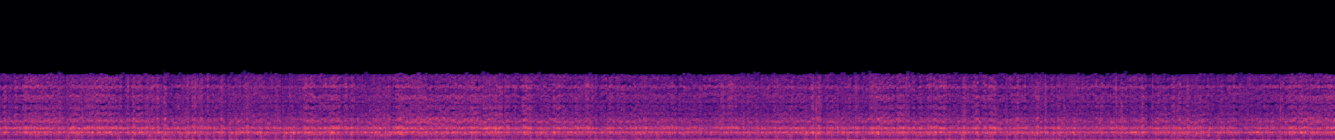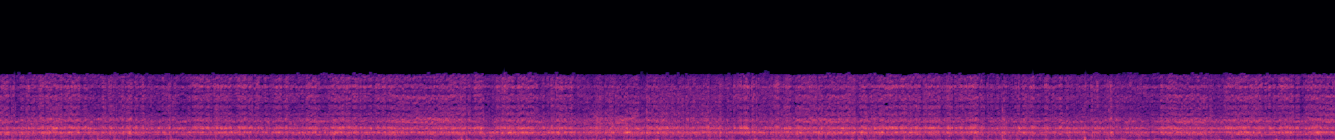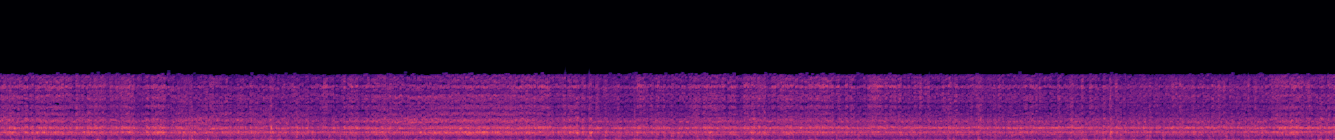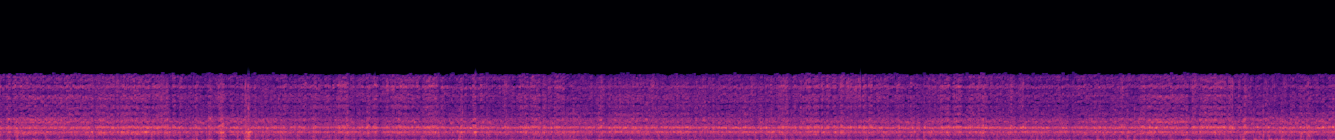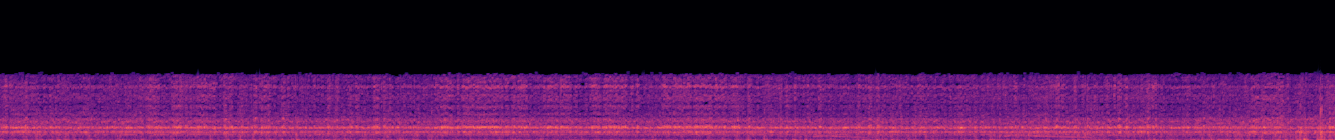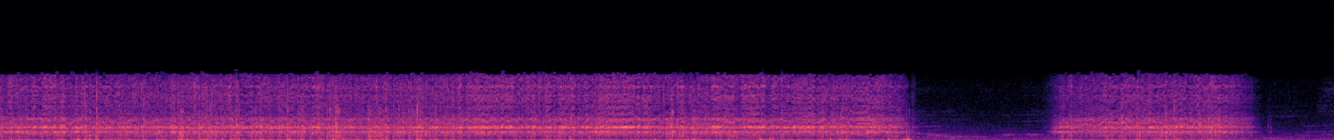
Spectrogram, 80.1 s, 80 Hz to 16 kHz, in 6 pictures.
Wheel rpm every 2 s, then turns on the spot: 200, 200, 200, 200, 200, 200, 200, 210, 200, 200, 210, 210, 200, 200, 210, 200, 200, 210, 200, 200, 200, 210, 200, 200, 200, 200, 200, 210, 200, 200, 200, 200, 200, 210, 200, 200, 200, 160, 50, 90.
none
